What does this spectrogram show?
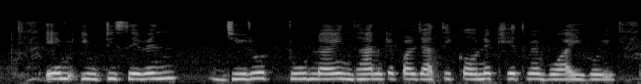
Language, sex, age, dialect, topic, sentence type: Bhojpuri, female, 18-24, Northern, agriculture, question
